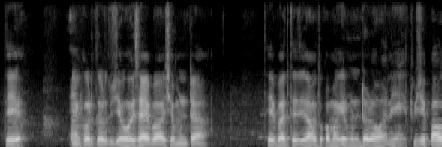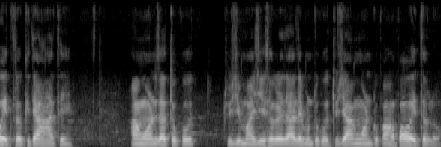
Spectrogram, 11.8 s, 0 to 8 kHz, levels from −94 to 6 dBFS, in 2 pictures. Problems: background sounds at intervals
